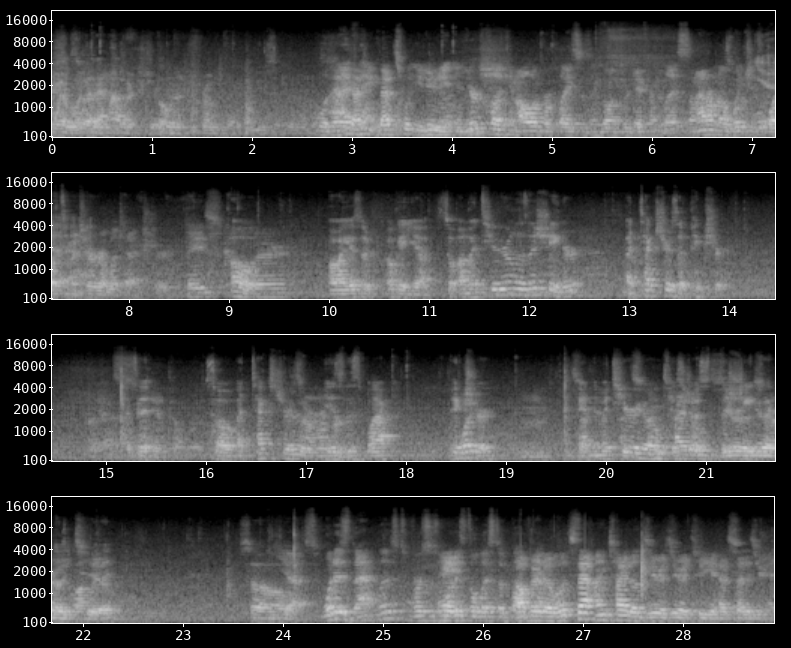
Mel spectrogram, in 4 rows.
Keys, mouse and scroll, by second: 2.8 Tab.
